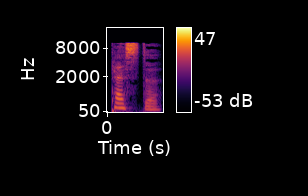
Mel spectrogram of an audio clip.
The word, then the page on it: pester: anglais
